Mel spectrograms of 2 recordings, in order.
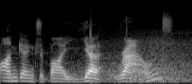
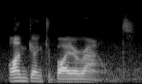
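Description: First: The linking 'y' sound between 'buy' and 'a' is strong and separate. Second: The linking 'y' sound between 'buy' and 'a' is light and smooth. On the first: The speaker calls it wrong. "You don't emphasize the why. You don't go" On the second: The speaker calls it right. "It just happens when you put the words together quickly"

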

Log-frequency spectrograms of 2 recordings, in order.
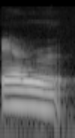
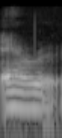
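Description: Both takes have the same delivery.

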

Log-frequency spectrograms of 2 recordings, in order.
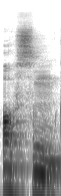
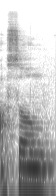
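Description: First: The final m forms a syllable without a vowel. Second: A vowel is inserted before the final m. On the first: It is the standard form. "tiếng chính thức thì là" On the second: It is the Central Bohemian dialect form. "thì là tiếng địa phương Trung Séc"

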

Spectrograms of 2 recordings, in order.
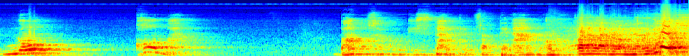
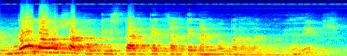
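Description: First: There is a break after the word no. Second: It runs on without a break after no.

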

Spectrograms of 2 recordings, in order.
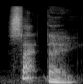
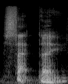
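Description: First: The word is said with a syllable dropped. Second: The same.

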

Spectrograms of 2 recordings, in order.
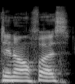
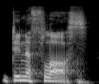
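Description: First: The L sound comes before the F sound. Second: The F sound comes before the L sound. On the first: The speaker calls it right. "Because they're dinosaurs. But they're like Stalfos" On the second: The speaker calls it wrong. "you're mixing the L and the F in the wrong order"

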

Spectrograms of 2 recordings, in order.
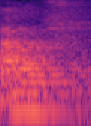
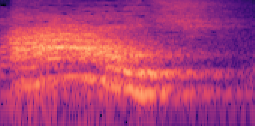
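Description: First: It is said quietly, without force. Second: It is yelled loudly.

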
